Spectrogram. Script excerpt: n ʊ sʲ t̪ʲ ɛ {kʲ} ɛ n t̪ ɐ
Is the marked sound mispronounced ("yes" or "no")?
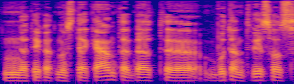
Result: no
